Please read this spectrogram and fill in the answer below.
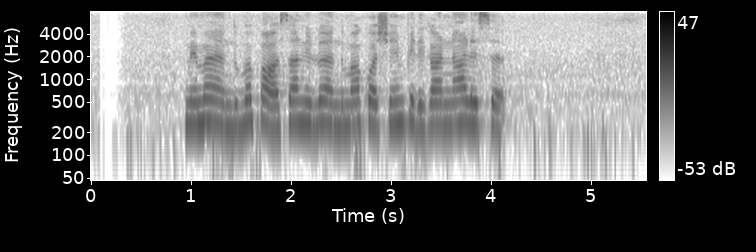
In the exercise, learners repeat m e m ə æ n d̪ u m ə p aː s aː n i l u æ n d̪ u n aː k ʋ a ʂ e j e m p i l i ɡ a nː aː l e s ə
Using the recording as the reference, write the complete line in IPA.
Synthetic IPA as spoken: m e m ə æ n d̪ u m ə p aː s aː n i l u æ n d̪ u m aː k ʋ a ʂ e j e m p i l i ɡ a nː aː l e s ə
